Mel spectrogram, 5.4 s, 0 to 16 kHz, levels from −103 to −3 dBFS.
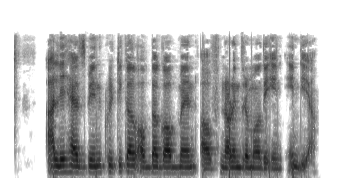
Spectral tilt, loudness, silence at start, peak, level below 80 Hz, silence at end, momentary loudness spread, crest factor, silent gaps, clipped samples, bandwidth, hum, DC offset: -4.5 dB/octave; -18 LUFS; 0.2 s; -2 dBFS; -52 dBFS; 0.7 s; 10 LU; 18 dB; 0.56-0.67 s; under 0.1%; 7.8 kHz; none; under 0.1%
